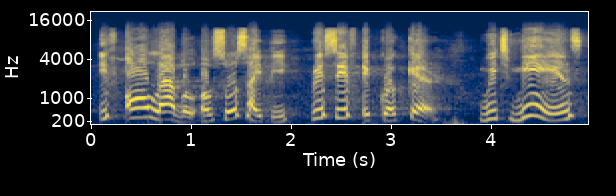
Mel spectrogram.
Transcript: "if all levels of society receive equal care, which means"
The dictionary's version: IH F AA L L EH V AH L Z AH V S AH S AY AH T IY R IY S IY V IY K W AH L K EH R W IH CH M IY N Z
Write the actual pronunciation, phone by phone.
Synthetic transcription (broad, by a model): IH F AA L L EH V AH L AH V S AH S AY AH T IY R IY S IY V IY K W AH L K EH R W IH CH M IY N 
